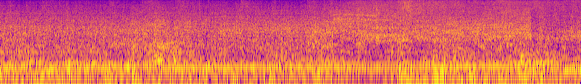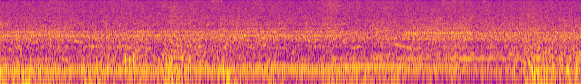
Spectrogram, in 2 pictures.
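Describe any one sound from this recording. A car engine roars steadily at high speed, shifting gear now and then.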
